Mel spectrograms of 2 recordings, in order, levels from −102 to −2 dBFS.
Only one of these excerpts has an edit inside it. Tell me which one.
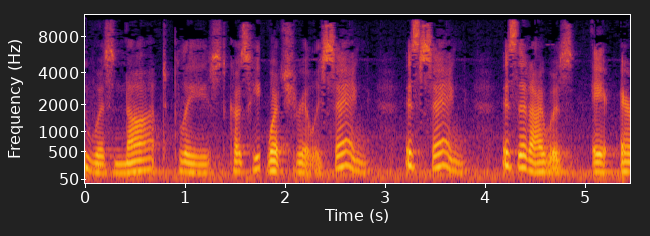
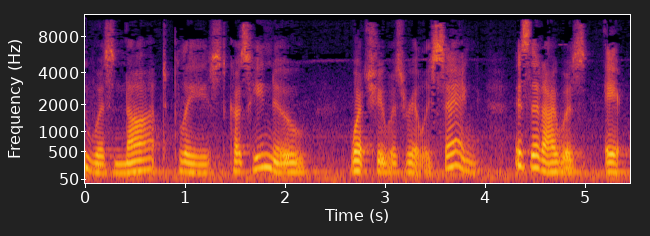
first; 3 cuts; at 1.7 s, 2.1 s, 3.3 s

